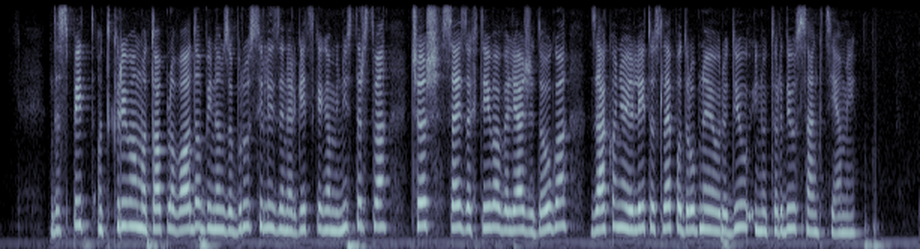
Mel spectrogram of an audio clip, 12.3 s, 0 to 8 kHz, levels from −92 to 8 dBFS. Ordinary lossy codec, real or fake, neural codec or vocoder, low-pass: none; real; none; 7.2 kHz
